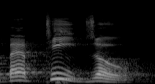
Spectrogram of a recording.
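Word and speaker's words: baptizo (βαπτίζω): Again, you put a D after the I. That's just how the Greeks pronounce words. So it's baptizo.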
